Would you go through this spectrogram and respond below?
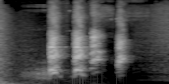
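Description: A dog in the video game Pupperazzi barks four times in quick succession, loud and close, then goes quiet.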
